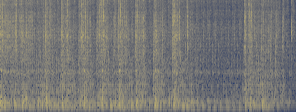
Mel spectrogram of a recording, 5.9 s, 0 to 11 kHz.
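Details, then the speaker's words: Polaris Sportsman 450 ATV with its restored original Mikuni carb, running with no enricher: an uneven, lumpy single-cylinder chug that stumbles and won't take throttle. The slow circuit was ultrasonically cleaned and blown out; the owner suspects he missed something in the quick clean. "Yeah, she won't take any throttle. When I went through this carburetor, I know the slow circuit and everything is clean."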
